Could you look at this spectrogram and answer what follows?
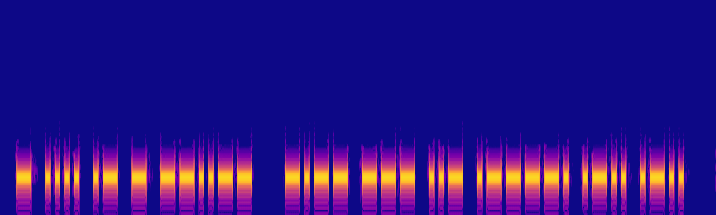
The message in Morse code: THAT, YOU'LL

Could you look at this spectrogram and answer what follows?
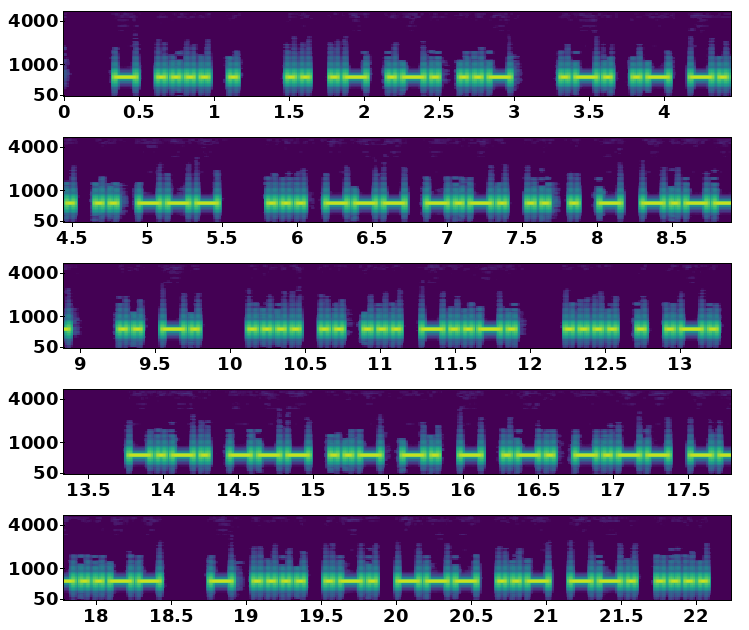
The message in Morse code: THE IARU RADIO SOCIETY IN HIS/ HER COUNTRY, THROUGH

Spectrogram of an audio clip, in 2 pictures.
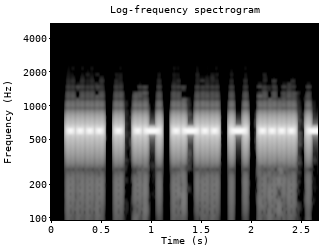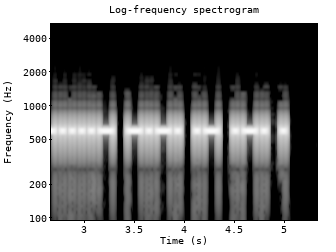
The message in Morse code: HEALTH-CARE

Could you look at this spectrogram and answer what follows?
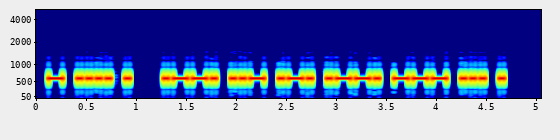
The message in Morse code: THE PURPOSE

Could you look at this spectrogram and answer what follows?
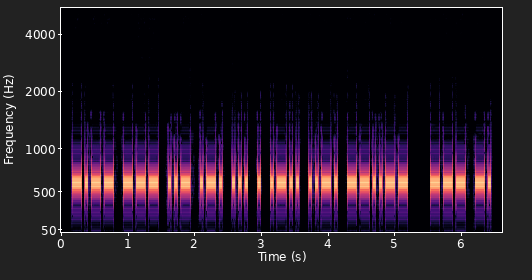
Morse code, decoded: YOURSELF, ON

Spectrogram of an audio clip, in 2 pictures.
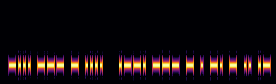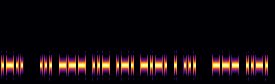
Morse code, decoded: BOTH POTENTIAL SOURCES OF

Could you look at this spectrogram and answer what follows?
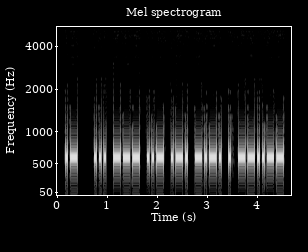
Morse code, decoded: A SOURCE,

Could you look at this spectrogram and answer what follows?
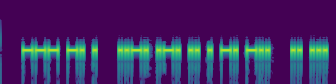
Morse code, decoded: ONE FRIEND IS

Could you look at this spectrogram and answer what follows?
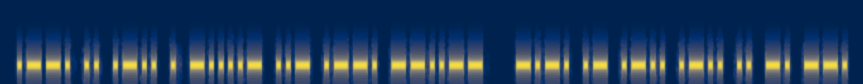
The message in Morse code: PILE-UP, CALLING

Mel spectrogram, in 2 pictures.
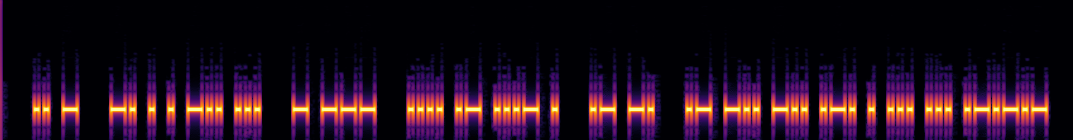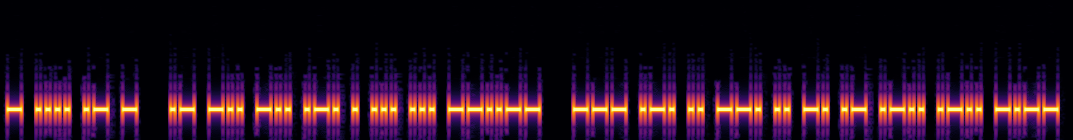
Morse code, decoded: IT NEEDS TO HAVE AN ADDRESS. THAT ADDRESS, ORIGINALLY

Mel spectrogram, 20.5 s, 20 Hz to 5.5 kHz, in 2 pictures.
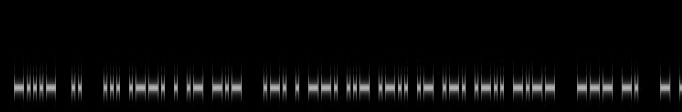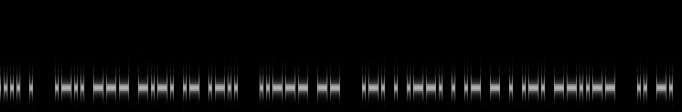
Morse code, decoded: <BT> I SPEAK REGULARLY ON THE LOCAL 2M REPEATER, IN

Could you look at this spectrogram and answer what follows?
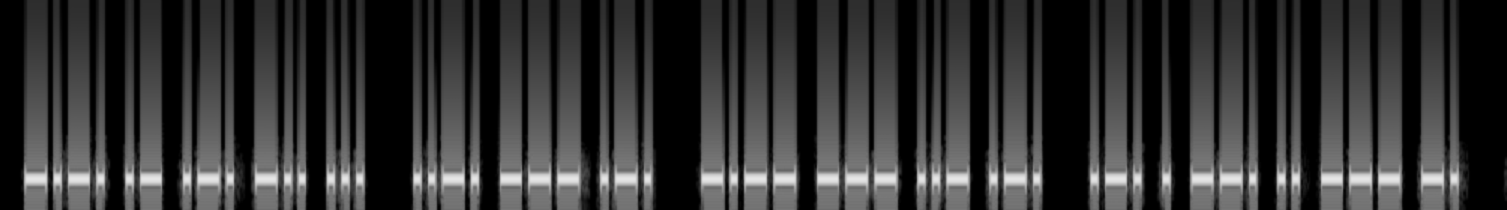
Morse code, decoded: CARDS FOR YOUR REGION

